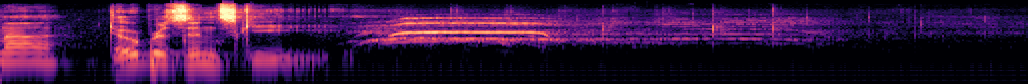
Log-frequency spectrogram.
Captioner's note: audience applauds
